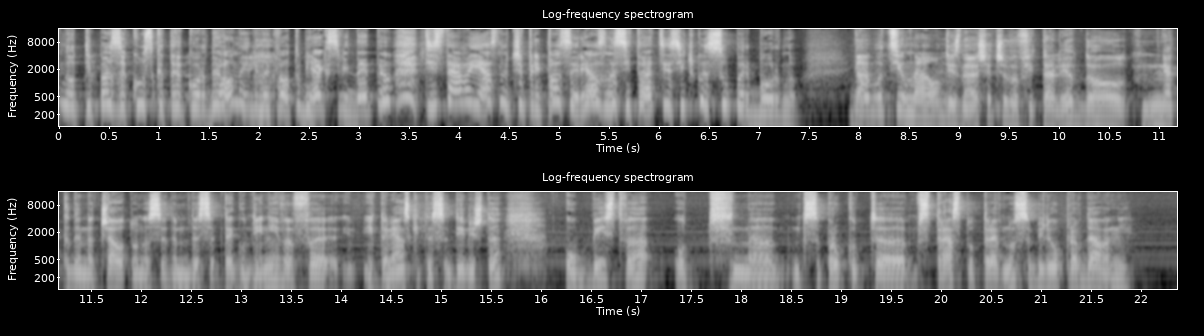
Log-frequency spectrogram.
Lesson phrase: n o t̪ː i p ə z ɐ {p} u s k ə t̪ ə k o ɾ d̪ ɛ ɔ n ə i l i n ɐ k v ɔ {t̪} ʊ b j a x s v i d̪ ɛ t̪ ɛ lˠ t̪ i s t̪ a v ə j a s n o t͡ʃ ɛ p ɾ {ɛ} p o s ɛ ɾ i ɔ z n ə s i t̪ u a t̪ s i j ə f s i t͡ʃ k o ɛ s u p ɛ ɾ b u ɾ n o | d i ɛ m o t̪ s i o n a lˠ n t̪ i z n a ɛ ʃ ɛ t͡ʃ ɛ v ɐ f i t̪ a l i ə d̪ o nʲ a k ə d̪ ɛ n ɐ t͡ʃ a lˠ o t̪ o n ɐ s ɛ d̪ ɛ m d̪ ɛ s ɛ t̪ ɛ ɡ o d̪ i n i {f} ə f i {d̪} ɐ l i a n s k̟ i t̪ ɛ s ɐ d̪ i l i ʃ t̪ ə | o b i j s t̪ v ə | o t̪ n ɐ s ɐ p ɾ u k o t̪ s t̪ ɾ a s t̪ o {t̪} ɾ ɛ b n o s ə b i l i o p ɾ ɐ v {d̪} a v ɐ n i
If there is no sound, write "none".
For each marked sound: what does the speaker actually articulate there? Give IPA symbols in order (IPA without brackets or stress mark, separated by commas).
k, t̪, i, v, t̪, t̪, d̪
